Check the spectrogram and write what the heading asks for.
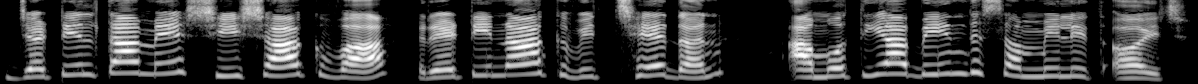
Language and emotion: Maithili, neutral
